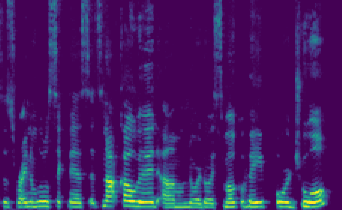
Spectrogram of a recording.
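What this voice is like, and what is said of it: Raspy, hoarse voice. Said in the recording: “raspy voice... She was just sick this weekend... losing my voice”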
